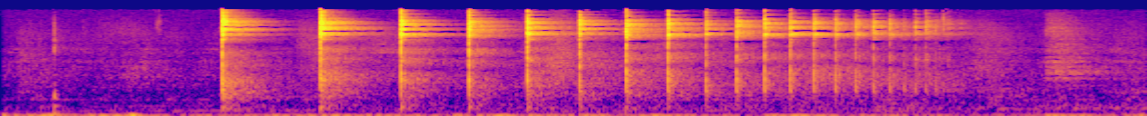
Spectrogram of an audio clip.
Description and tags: ping pong ball bouncing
